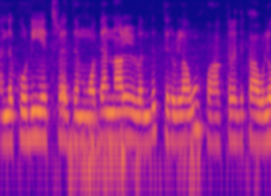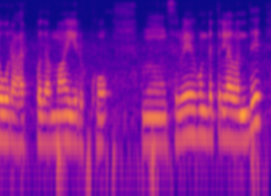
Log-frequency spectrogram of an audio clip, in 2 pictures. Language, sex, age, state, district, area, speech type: Tamil, female, 30-45, Tamil Nadu, Thoothukudi, rural, spontaneous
